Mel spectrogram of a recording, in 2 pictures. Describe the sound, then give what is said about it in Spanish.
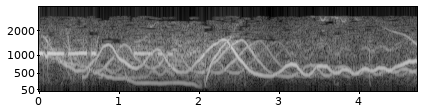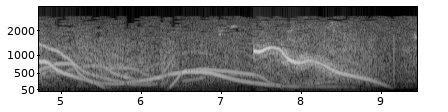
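Warbling, swooping electronic tones of a flying saucer's turbine engines as the spacecraft descends. Several overlapping pitches glide up and down continuously, loud and steady, then cut off abruptly at the end. “El ruido de los motores cesaba y la extraña nave se posaba suavemente sobre la vegetación de la isla.”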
